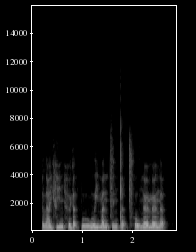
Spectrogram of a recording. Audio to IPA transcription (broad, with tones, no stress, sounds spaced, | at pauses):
l aː˨˩ j f iː˥ ŋ h ɵ˨˥ ɥ ɐ˨˥ k̚ p uː˨˧ w uː˥ j m ɐ˥ n t͡s ɪ˨˧ ŋ t̪ ɐ˨ p̚ t͡sʰ o˨˧ w n̪ œː˥ m œː˥ ŋ ɐ˧ p̚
